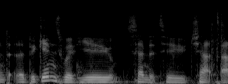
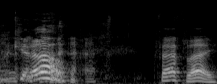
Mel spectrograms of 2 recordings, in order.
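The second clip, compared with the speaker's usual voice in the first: excited; 6 semitones higher, 9 dB louder, slower than usual. Real, not acted. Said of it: "reacting to the accent".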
